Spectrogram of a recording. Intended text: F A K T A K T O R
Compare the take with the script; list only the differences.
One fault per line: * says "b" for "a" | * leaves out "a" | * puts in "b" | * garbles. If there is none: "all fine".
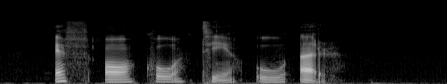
* leaves out "A K T"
